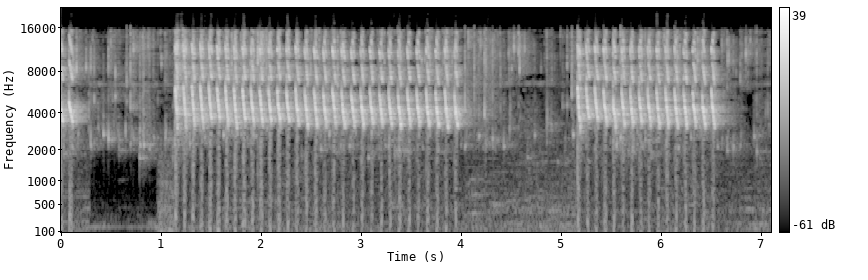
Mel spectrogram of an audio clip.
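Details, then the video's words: Loud, closely packed song of a pin-striped tit-babbler for training cage birds, dripping water in the background: a three-second stream of quick sharp high notes, a brief pause, then a second stream of about one and a half seconds. "SUARA BURUNG CILILIN"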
